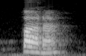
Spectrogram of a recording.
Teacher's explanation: we use just one r and the sound is really soft when is between two vowels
